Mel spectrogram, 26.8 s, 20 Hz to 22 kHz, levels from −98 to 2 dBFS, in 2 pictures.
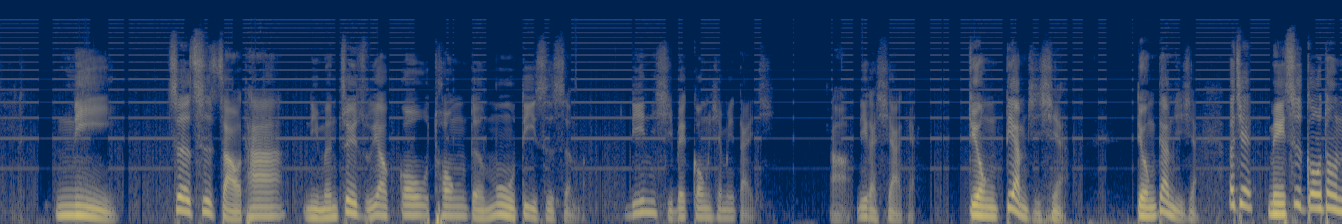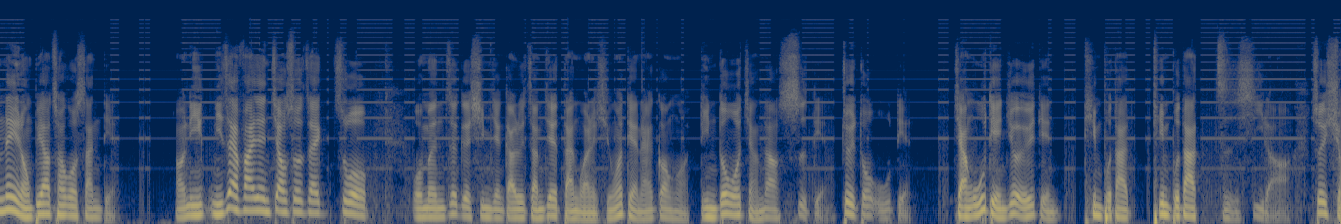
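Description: Computer activity noise runs throughout: a chirping buzz near 1 kHz, roughly 30 dB under the speech, tracking processor load on the shared ground rather than mains hum's steady pitch.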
